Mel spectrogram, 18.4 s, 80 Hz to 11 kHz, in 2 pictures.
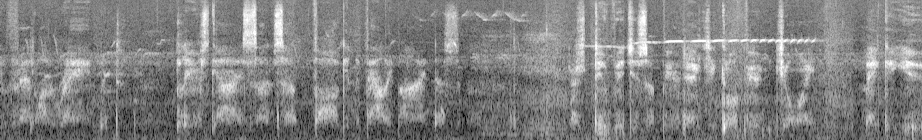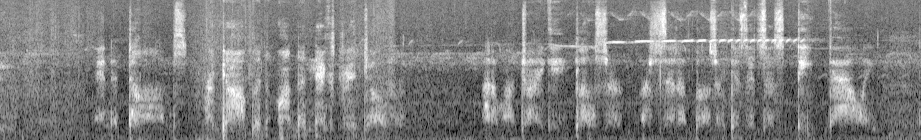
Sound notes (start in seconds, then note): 4.8 whispering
